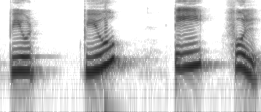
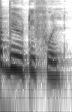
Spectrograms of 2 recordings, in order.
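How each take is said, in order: First: beautiful in three slow beats, long pauses between; broken into syllables. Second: Said in the usual way. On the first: Shown as a demonstration. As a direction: say beautiful syllable by syllable, restarting on the first. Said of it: "के अंदर three syllables हैं". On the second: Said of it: "next word है".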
